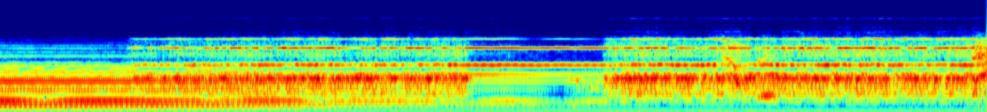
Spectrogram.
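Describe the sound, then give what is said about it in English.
A telephone rings loudly and continuously in the radio drama Sorry, Wrong Number, its bright, shrill bell tone sustained across the whole stretch with only a brief dip in the middle. “Stop ringing, will hello?”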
